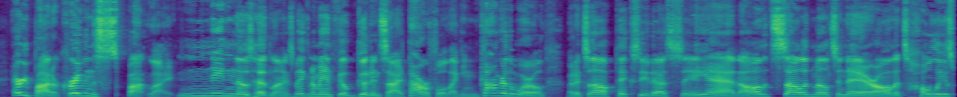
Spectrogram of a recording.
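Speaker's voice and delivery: put-on old-time mobster voice. Retelling a man who just keeps going, in a 1930s gangster voice. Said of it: "he talks like some gangster from the thirties".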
